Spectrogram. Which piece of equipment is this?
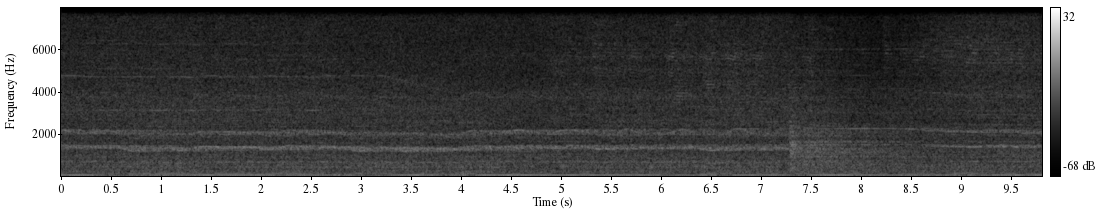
fan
